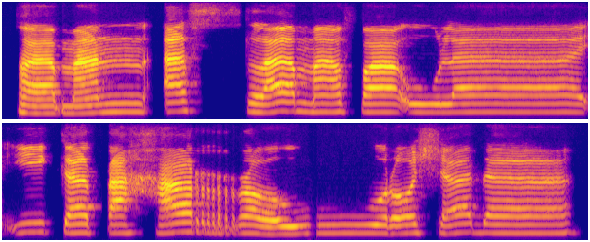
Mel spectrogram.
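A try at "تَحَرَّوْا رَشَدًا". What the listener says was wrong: Ya, tapi nggak terlalu lama. Taharraw rasyada. Cukup. Lin ya. Lin itu dia lebih dari 1 harokat tapi nggak sampai 2 harokat. Taharraw rasyada.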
